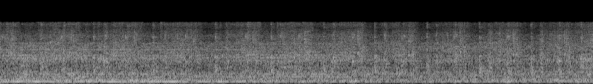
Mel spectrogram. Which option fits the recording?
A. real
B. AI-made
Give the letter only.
A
